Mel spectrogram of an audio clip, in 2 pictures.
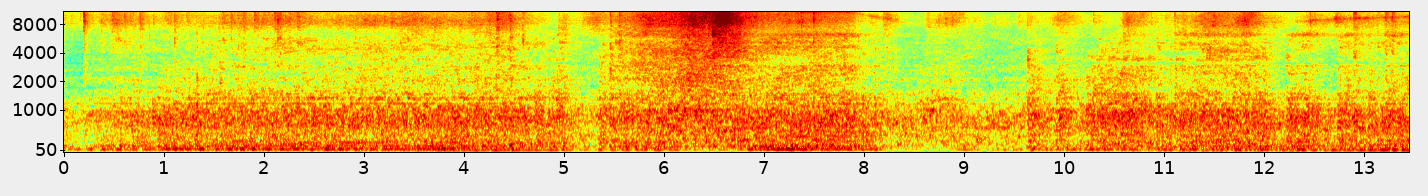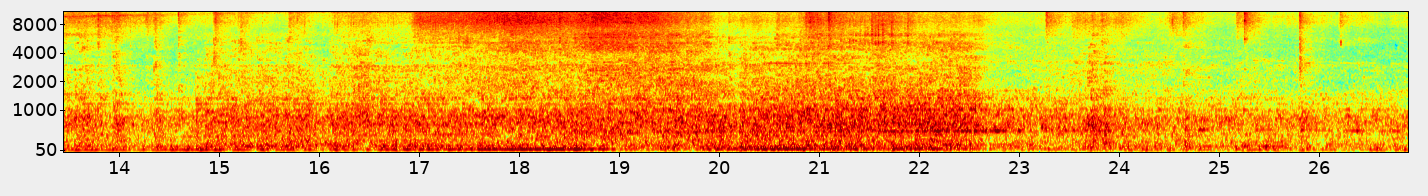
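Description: A vehicle on the move: a low engine sound mixed with road and wind noise, swelling and easing several times.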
